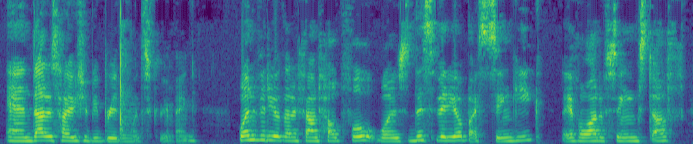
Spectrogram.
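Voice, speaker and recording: Female amateur vocalist as tutorial host: informal, self-deprecating, medium-pitched, conversational delivery. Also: fairly even intonation, fairly quick. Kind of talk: casual video tutorial.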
